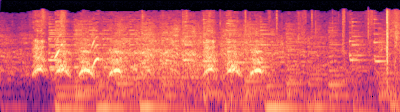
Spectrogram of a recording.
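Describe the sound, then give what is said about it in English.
A small dog, Presto, being urged to do a double flip trick, yips and barks in two quick bursts of three high, sharp yaps, clear, over a low steady background hum. “Ditsy dog! He's hopeless.”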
